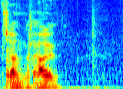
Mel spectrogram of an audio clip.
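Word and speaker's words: gung-ho: so but originated so it's like jungho that's how it's pronounced yeah but I bet it was originally chungo or gun gunko I don't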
